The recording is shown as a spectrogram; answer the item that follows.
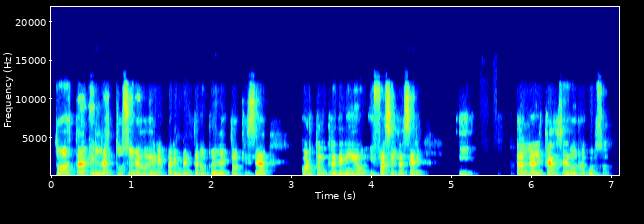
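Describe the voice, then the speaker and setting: A man's voice: high voice, brisk, a bit bright. A man, speaking as a guest lecturer who answers audience questions bluntly, with wry asides and many fillers. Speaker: guest lecturer on game development. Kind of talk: live online talk answering audience questions.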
